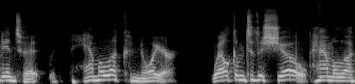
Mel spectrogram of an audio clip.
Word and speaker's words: Cournoyer: pronounce it you like just rhymes with annoyer that's right pamela conoyer rhymes with you remember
